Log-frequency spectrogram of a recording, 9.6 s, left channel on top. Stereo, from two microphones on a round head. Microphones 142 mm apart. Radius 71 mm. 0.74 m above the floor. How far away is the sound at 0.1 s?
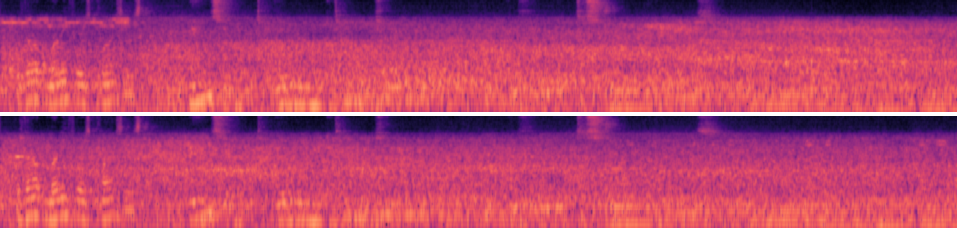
About 0.8 m.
